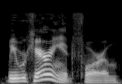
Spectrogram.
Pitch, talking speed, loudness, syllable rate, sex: 130 Hz, 295 wpm, -17 LUFS, 7.5 syllables/s, male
